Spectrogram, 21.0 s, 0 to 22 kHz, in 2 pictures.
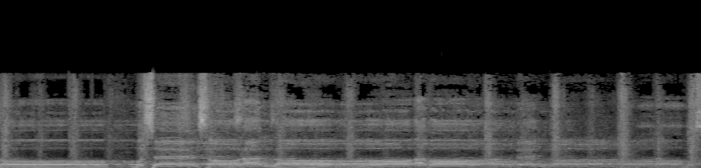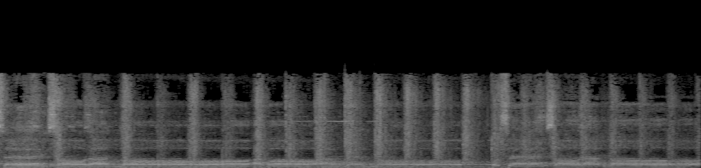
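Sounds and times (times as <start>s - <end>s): devotional chant singing: 0.0s - 21.0s
percussive beat: 0.0s - 21.0s.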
